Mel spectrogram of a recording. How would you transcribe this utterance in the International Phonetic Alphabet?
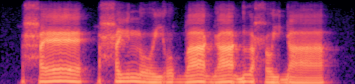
ħ ɛː˧˥˧ | ħ iː˦˥ n oː˨ j o˧˥˧ b aː˧˥˧ ɡ aː˧˥˧ ɠ ɯ˥˩ ħ o˨ j ɠ aː˨

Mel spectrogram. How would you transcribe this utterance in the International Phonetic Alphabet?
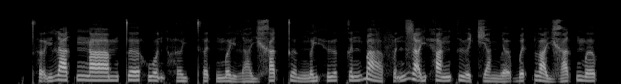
t̪ʰ ə̰˧˥ j l a˦˥ t̚ ŋ aː˧ m t̪ əː˧ h w o̰˧˨ n h ə̤˨˩ j t̪ʰ ə˨˩ t̚ m ə˧˩ j l a̤˨˩ j x a˦˥ t̚ t̪ ə̤ː˨˩ ŋ ə˧ j h ɨ˧ ə̯ k ə˨˦ n ɓ a̤ː˨˩ f ə̰˧˥ n z a̰˧˥ j h a˨˦ ŋ k ɨ˧˩ ə̯ t͡ɕ a̤˨˩ ŋ l ə̰ː˧˨ ɓ ə˦˥ t̚ v a˧˩ j ɣ a˦˥ t̚ m ə˦˥ p̚

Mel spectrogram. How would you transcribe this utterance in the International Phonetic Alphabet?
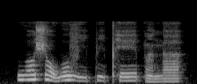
w ɔ˦ ʃ ɔ˦˨ w o˦ v i˨ p i˦˨ pʰ eː˦ p ã˨ ŋ a˦

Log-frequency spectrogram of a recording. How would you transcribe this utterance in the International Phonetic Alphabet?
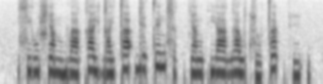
s j u˧ ɕ ã˧ m b w a˧ k a˥˧ j ɡ a˧ j t̪ a˦ ʔ ɡ e˦ t̪ ẽ˦ n s ə˨ k̚ ɕ ã˧ ŋ k j a˧ ɡ a˥˧ w t͡s u˨˩ t̪ ã˦ k̚ h i˨ ʔ

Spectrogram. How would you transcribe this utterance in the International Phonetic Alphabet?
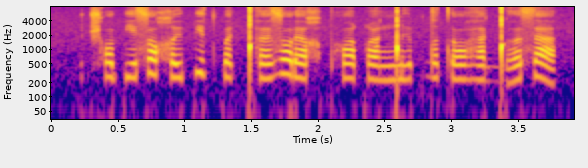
t͡ʃʰ ɔ pʲ ɛ s ɔ χ ɨ pʲ ɐ t p ɐ ǃʰ ɐ z ɔ ɾ ɐ χ pʰ ɔ qʷ a ŋ͡ǃ ɨ p dˤ ʌ t ɾ ɔ ɦ a ɡ͡ǃ ʌ s a

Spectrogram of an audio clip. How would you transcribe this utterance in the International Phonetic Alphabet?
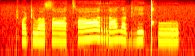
ʈʰ ɔ ʈ ʊː sˤ ɑː tʰ ɑː r ɑ ðˤ ɑ ɖʱ e ǃʰ o

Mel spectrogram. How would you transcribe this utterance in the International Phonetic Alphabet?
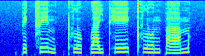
p e˨˩ k̚ f e˥˩ n | pʰ l o˨˩ k̚ l a˧ j pʰ eː˦˥ k̚ pʰ l o˧ n p a˩˦ m

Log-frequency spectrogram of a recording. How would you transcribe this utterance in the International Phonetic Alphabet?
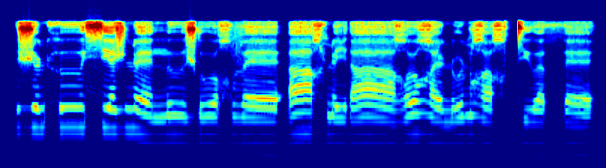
ʒ ɯ˦ ɳ h ɯː˦ sʲ a˦ ʒ ɳ ɛː˨ n ɯː˨ ʒ ɾ uː˨ χ v ɛː˨ ʔ aː˦ χ ɳ i˨ ɾ aː˦˨ ʁ u˦ ʁ ɛ˨ ɳ u˦ ɳ ʁ ʌ˨ χ tʲ u˨ ɐ̯ θ ɛ˨

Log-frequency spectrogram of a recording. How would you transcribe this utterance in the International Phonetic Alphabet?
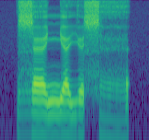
ɮ ɛ ɲ ɛ j ɪ ɬ ɛ̤

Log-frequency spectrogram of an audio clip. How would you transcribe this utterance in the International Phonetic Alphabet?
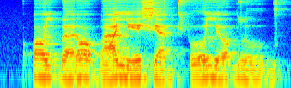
ʔ ɔ˧ lʲ ɓ ɐ˩˧ ɾ ɔ˥˨ b a˩˥ lʲ e˩˥ xʲ a˩˧ ɡ t͡ʃʼ o˩˥ lʲ ɔ˩˥ ɡ l u˩˧˩ ɡ

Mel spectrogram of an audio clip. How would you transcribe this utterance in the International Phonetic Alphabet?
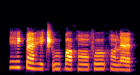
ɦ e˦ k͡p æ˨ ɦ e˨ t͡ʃʼ uː˨ ɓ ɒ˨ x õː˨ f oː˦ x õ˨ l æ˨

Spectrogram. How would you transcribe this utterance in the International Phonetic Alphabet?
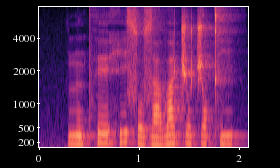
n ũ˨ pʰ eː˦ h i˦ s o˨ z a˨ β a˦ t͡ʃ o˦ t͡ʃ ɔ˦ kʼ i˦

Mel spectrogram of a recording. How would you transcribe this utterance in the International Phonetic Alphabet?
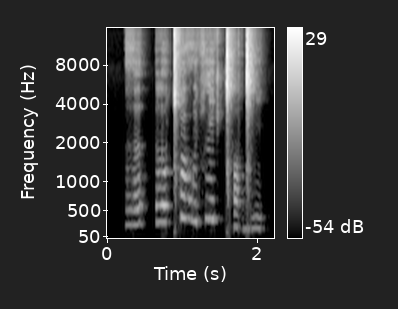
ɦ ə˧˥ | l o˧˥ ǀʰ ɔ̃˥ ɦ ũ˧˥ ç l ĩ˥ ʃ ǀʰ ɔ˨˩ ɡ͡ǀ i˨˩

